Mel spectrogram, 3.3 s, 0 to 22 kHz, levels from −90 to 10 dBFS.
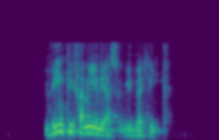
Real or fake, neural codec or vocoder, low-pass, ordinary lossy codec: fake; codec, 24 kHz, 1.5 kbps, HILCodec; 7.2 kHz; MP3, 64 kbps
